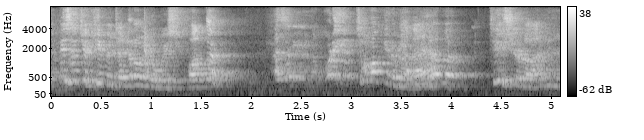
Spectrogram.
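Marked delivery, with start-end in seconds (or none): 0.3-1.9 high, imitated Donegal accent; baffling thick Irish brogue, played for laughs; northern Irish accent. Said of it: "Eamon Malloy was from the north of Ireland". 2.7-5.1 hammed-up comic exasperation; exasperated. Acted exasperation at being misunderstood.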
